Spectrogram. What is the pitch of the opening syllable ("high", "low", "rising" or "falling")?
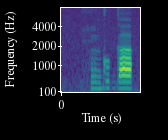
low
